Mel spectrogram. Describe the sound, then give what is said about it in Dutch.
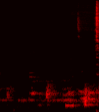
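A pot is flipped onto a plate to turn out a molded couscous cake, with a few soft clinks and scrapes, ending in a brighter clatter of ceramic and metal. “En die gaan we nu het bordje plaatsen, omdraaien. Dan komt hij los.”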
